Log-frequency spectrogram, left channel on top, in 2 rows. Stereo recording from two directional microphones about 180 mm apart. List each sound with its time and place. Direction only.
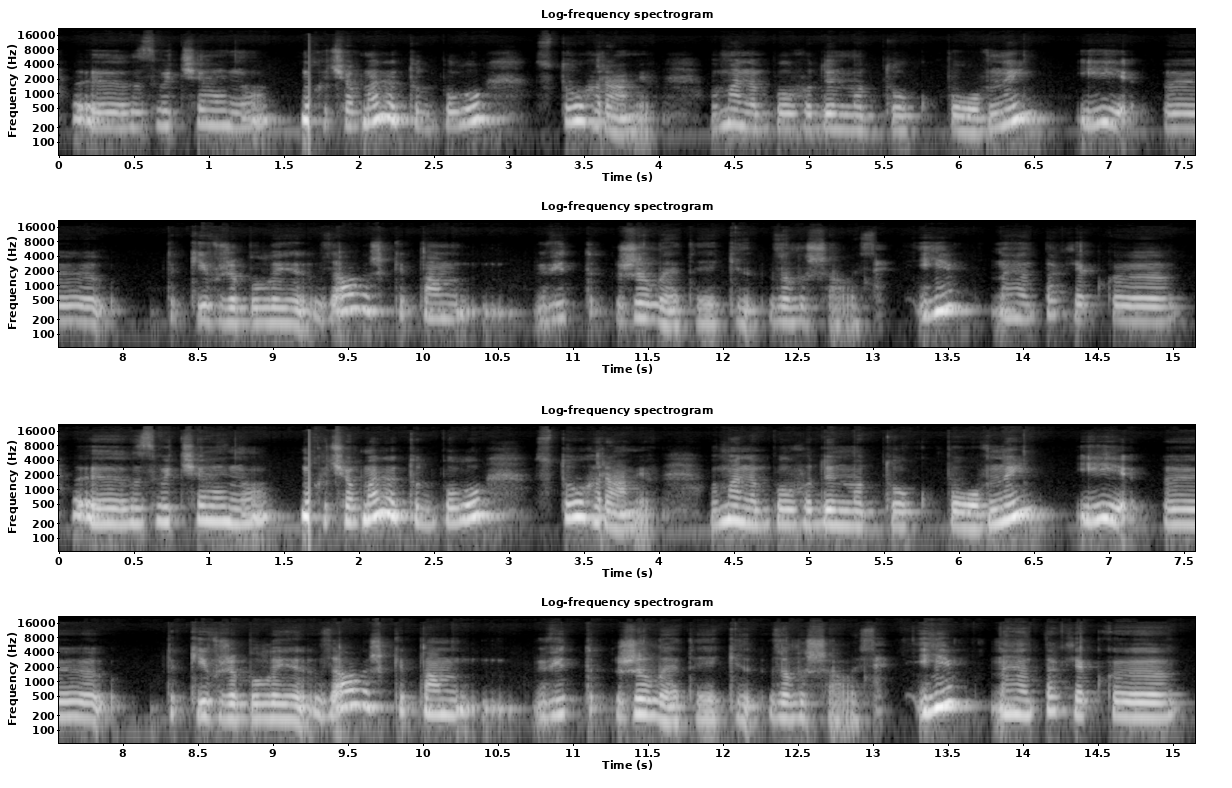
0.1 s speech: 20° right (ahead or behind)
13.2 s speech: 30° right (ahead or behind)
